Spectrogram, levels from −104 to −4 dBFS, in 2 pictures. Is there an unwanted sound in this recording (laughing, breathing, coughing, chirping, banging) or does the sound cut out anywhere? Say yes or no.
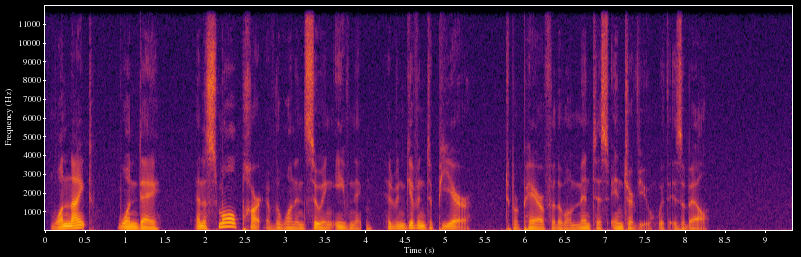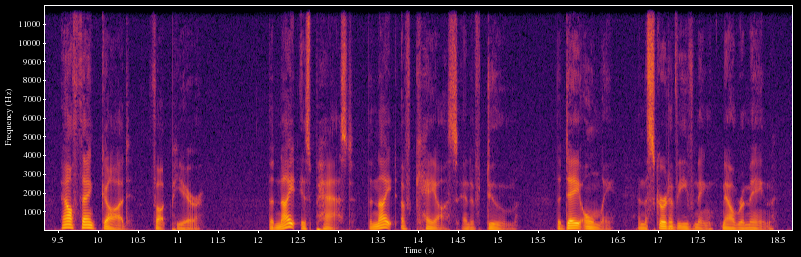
yes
